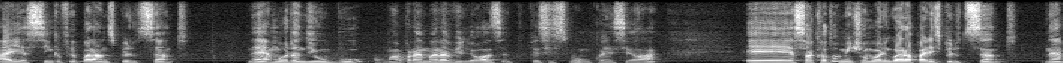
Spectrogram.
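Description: A man talking very fast with lively intonation. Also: fairly high pitch for a man. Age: 20s. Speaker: web agency owner. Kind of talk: interview.

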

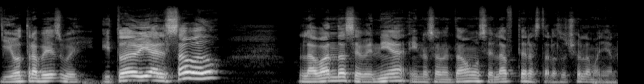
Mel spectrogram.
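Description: A fairly high-pitched man at a fairly quick pace, with ordinary pitch variation and big swings in loudness. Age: 30s. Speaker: podcast host and musician. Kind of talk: casual chat.

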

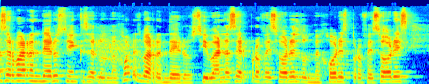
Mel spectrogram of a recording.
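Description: A woman with fairly high pitch and fairly even intonation has a normal speaking voice. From Monterrey, Mexico. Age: 40s. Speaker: sports broadcaster. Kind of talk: interview conversation.

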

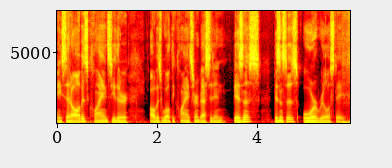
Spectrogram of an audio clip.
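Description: Fairly low in pitch, a man with an American accent talks at a fairly quick pace in a normal speaking voice with ordinary pitch variation, on a very clean recording with a silent background. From Utah, small town. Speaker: real estate investor. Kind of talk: interview.

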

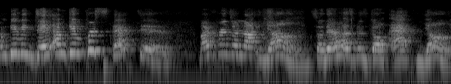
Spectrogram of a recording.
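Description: A woman's extremely high voice in an American accent, with very wide pitch swings and a fairly slow pace. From Miami, Florida. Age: 30s. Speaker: host's sister, segment guest. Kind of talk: casual chat.

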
